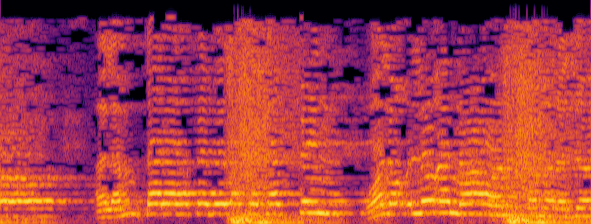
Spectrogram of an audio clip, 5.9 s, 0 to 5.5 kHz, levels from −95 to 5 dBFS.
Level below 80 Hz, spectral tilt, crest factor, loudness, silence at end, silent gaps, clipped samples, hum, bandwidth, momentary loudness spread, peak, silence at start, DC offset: -20 dBFS; -7.5 dB/octave; 8 dB; -9 LUFS; 0 s; none; under 0.1%; none; 5.4 kHz; 6 LU; 0 dBFS; 0 s; under 0.1%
